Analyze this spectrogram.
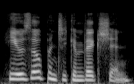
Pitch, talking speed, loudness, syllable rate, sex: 225 Hz, 225 wpm, -19 LUFS, 6.4 syllables/s, female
